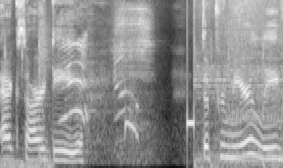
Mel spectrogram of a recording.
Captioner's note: child yells; screen beeps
